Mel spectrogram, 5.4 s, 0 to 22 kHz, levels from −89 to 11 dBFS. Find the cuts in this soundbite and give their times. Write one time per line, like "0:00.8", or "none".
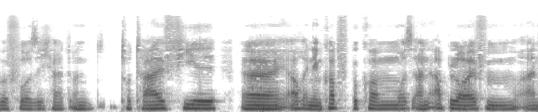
0:02.3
